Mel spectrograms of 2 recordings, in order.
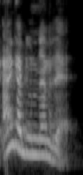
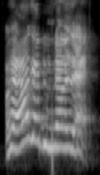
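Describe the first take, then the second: First: Said in the usual way. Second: Louder, rapid-fire repeat for emphasis; emphatic fast repeat. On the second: Shown as a demonstration. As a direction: fire it off again, louder and faster.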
